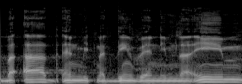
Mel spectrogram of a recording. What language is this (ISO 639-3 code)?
heb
